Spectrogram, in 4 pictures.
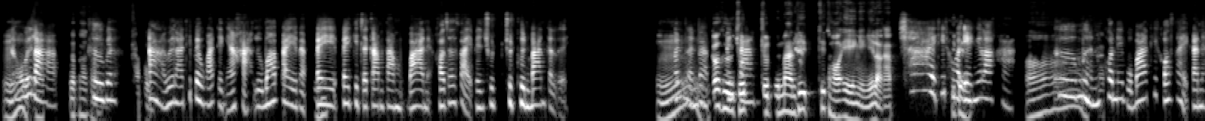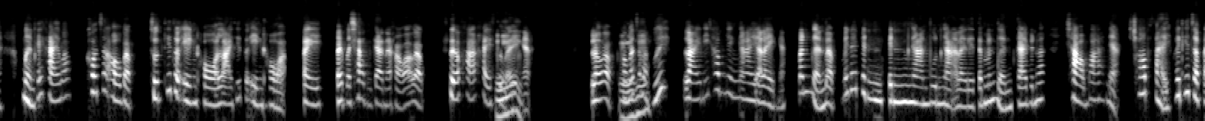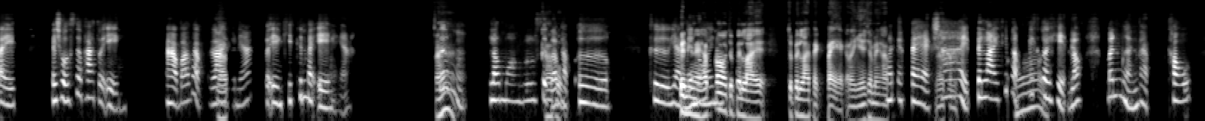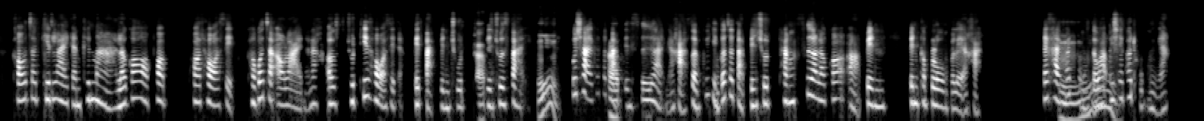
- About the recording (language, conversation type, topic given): Thai, podcast, สไตล์การแต่งตัวของคุณสะท้อนวัฒนธรรมอย่างไรบ้าง?
- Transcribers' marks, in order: tapping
